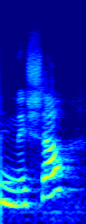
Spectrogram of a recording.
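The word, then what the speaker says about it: niche: Pronunciation यहाँ पर लिख भी दिया है निश। जैसे आप लोग घर में नाम लेते हैं निशा, तो उसमें से अ हटा दीजिए, निश बोलिए इसे।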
